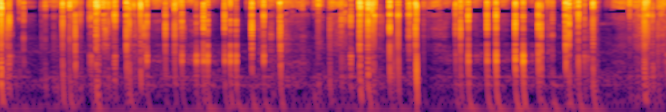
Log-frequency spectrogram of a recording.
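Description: Long nails tap and scratch the matte glass back and top area of a glass-backed smartphone with a metal frame, held in a tripod clamp. A rapid, irregular stream of short, sharp clicks with bright edges mixes with soft scratching and crinkly rustles. Each tap dies away almost instantly.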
